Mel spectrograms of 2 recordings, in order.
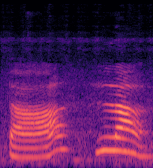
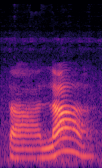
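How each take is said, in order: First: ताला with a very long drawn-out aa, slowly; stretched demo. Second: Said in the usual way. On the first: Shown as a demonstration. Teacher to pupils, ताला drawn out slowly. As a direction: pull out each aa in ताला. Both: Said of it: "त के साथ निकला आ".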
